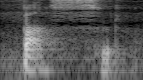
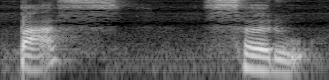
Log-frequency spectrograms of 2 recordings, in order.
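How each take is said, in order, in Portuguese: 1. Ouve-se apenas um som de s. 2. Ouvem-se dois sons de s separados. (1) "Só dá para ouvir o som de um S" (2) "nós não falamos pássaro"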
